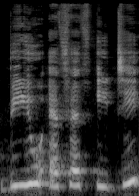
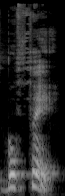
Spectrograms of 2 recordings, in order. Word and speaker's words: buffet: I haven't been able to jot down all, but B-U-F-F-E-T is buffet and not buffet.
